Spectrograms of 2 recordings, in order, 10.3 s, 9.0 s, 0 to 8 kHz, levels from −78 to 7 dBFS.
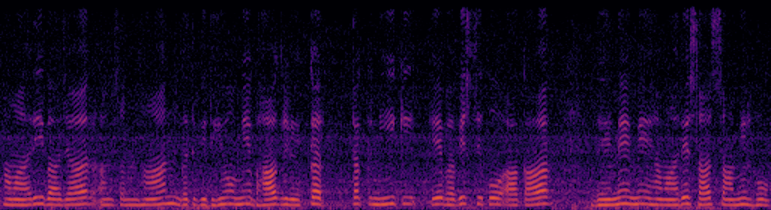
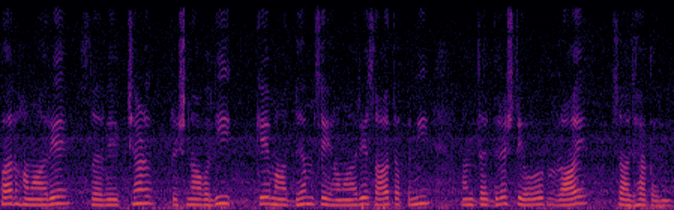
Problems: constant background noise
